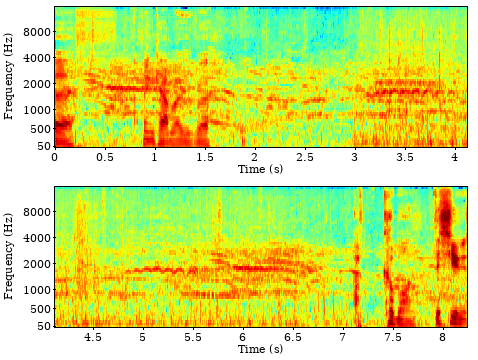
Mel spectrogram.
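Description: A battle rumbles with the clash and shouts of many soldiers.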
